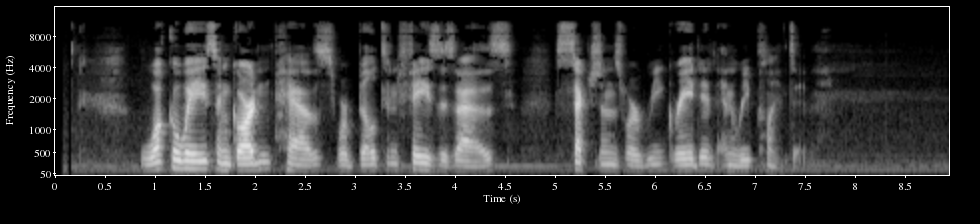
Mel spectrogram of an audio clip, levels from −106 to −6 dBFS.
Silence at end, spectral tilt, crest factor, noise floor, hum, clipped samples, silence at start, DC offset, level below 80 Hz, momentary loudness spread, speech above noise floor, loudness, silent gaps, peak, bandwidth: 1.55 s; -3.5 dB/octave; 26 dB; -66 dBFS; none; under 0.1%; 0.55 s; under 0.1%; -86 dBFS; 19 LU; 39 dB; -26 LUFS; none; -2 dBFS; 11.5 kHz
